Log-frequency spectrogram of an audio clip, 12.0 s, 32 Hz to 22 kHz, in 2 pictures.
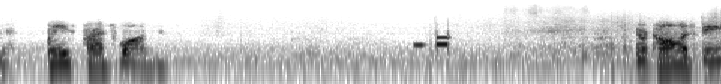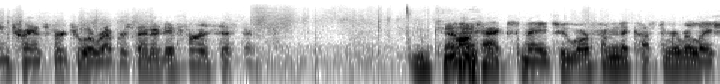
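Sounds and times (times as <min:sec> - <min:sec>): touch-tone beeps: 0:03.4 - 0:03.8.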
